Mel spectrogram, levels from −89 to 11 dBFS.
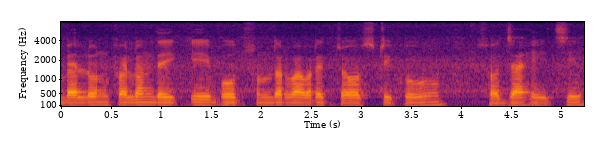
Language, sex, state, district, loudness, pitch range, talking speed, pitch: Odia, male, Odisha, Malkangiri, -19 LUFS, 90-100 Hz, 115 wpm, 95 Hz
